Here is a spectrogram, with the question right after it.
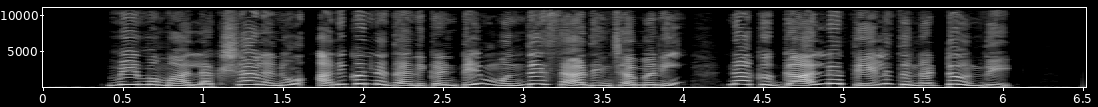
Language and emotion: Telugu, happy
